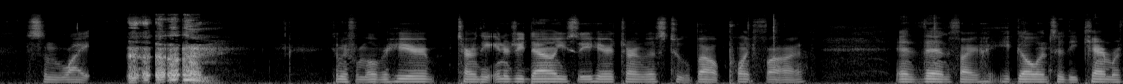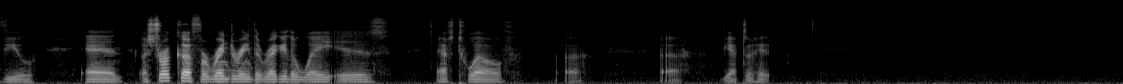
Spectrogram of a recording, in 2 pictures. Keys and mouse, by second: 0.5 g, 1.5 r, 2.7 g, 6.3-8.3 drag, 9.3 KP_0, 10.4 click, 21.2-22.1 KP_Enter.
